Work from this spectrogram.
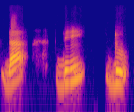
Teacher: Jadi jangan pengucapan da seperti jangan seperti ta ya yang mengalirkan nafas, apalagi sampai berlebihan.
